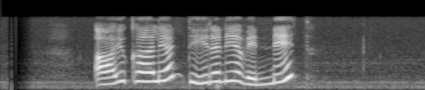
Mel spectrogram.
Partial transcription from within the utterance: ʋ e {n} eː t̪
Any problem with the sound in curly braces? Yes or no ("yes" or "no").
yes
